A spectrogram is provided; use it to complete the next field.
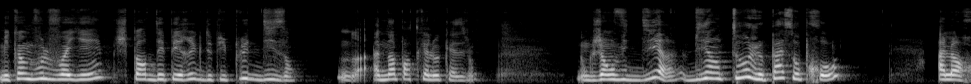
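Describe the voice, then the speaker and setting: Pitched fairly high, a woman's voice shows ordinary variation in pitch. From France, with Colombian family culture. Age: 20s. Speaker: YouTuber, vlogger. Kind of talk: personal vlog narration. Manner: soft-spoken, effortful.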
